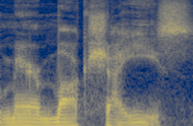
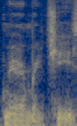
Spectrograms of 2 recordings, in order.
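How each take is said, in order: First: The name is said slowly with each syllable distinct. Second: The name is said quickly with syllables run together. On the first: The speaker calls it right. "I wish they would have enunciated better" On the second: The speaker calls it wrong. "did just blurt it out"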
